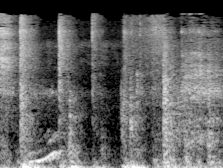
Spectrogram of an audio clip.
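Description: A faint person's voice making one short rising sound, among a few soft low knocks.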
